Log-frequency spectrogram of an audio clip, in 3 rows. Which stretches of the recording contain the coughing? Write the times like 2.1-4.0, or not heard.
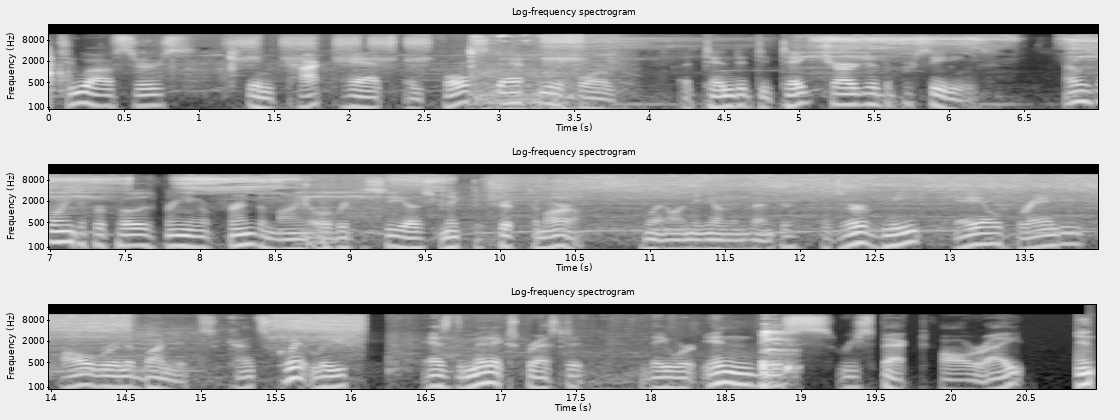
2.8-3.7, 17.4-19.1.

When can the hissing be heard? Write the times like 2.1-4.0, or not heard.
0.0-16.1.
